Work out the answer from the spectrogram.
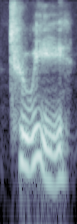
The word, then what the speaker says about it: Tui: Like, Oh, I get a lot.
